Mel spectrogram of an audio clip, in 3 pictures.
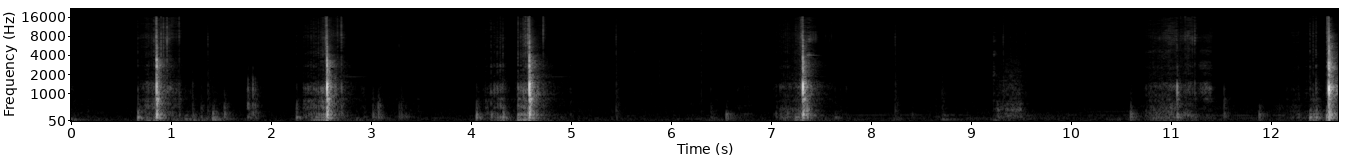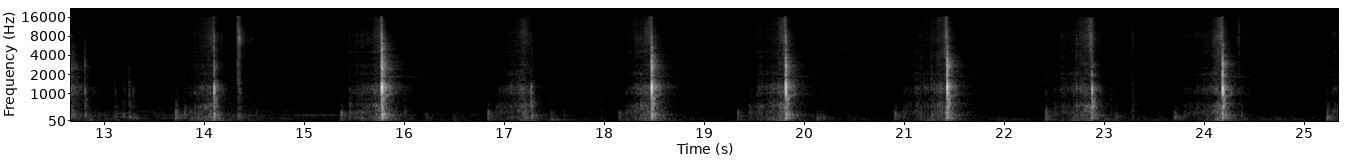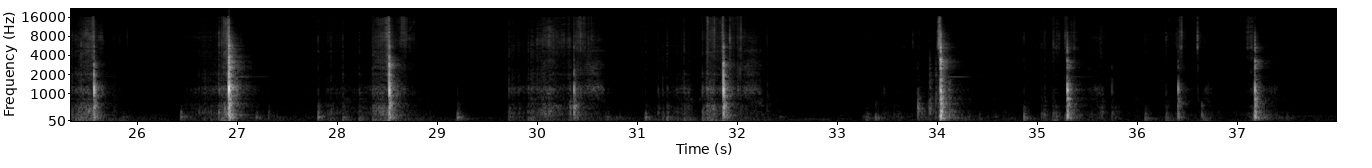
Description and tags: Cutting the carrot.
